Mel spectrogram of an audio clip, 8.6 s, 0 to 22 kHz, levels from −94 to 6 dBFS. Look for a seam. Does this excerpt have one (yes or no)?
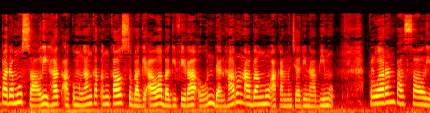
yes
